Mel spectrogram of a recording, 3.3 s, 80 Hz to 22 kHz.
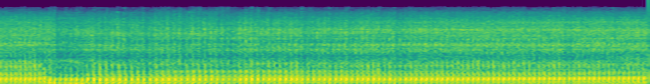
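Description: A Kawasaki KLX250sf single-cylinder motorcycle hums steadily while riding on country gravel back roads, a close, even engine drone with wind rush mixed in, heard from the bike itself.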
